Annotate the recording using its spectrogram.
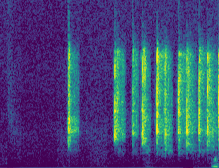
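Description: Typing on a computer keyboard: a quick run of key clicks, starting about a second in.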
